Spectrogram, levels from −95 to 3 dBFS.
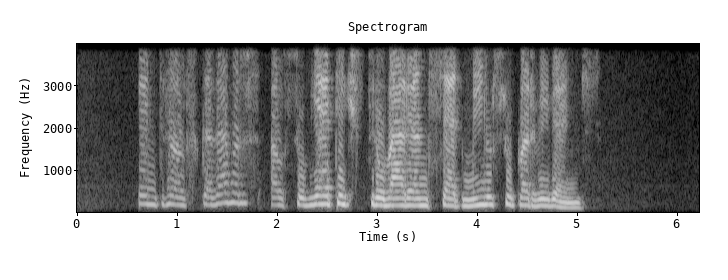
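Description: Automatic gain falling from 2.2 to 5.04 s: the gain control judged the input too loud or its background too strong and lowered its gain gradually by about 4 dB over nearly three seconds. The speech and the room background sink together, starting just after the talker shifts position around 2 s.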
